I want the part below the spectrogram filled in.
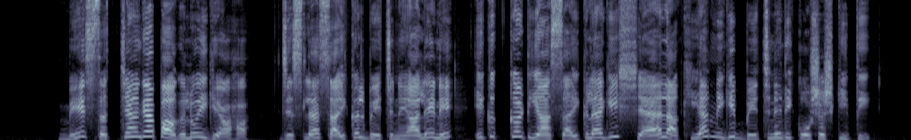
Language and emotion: Dogri, angry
